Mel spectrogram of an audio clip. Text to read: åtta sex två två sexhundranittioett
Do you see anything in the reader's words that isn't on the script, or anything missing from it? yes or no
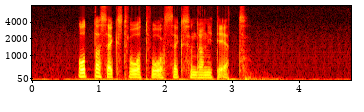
no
